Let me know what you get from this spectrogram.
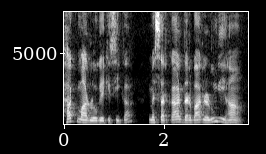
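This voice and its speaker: A man's voice: a little high, unhurried, lightly acted. A man voicing a defiant village woman who fiercely challenges her in-laws, in a read-aloud story.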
